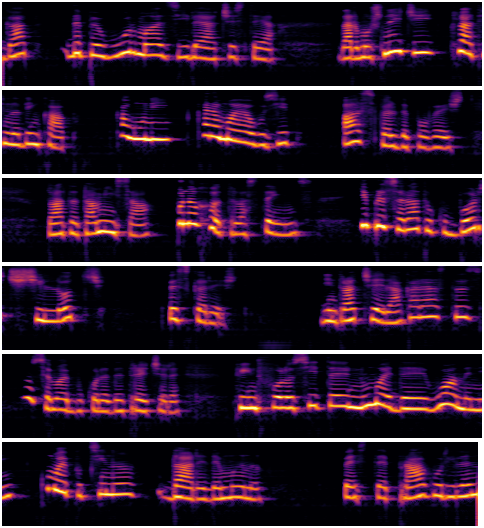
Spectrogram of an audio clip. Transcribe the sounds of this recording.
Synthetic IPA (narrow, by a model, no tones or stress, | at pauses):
iɡat̪ | d̪e̞pe̞urmazile̞jat͡ʃe̞st̪e̞ja | d̪armoʃned͡ʒiklat̪inəd̪iŋkap | kaunij | kaɾeawmajauzit̪ | ast̪fe̞ld̪e̞po̞ve̞ʃt̪ʲ | t̪oat̪ət̪amisa | pɨnəhət̪last̪ens | je̞pɾe̞səɾat̪əkubərt͡ʃʲʃilo̞t͡ʃʲ | pe̞skəɾe̞ʃt̪ʲ | d̪int̪ɾeat͡ʃe̞leakaɾeast̪əzʲnuse̞majbukuɾəd̪e̞t̪ɾe̞t͡ʃe̞ɾe̞ | fiind̪fo̞lo̞sit̪e̞numajd̪e̞wame̞ni | kumajput̪sinə | d̪aɾe̞d̪e̞mɨnə | pe̞st̪e̞pɾaɡuɾile̞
